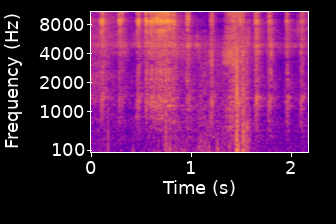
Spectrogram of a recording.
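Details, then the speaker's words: Sony Vaio laptop making an irregular, scratchy grinding and clicking in uneven bursts from inside. The source is unconfirmed; the owner guesses the "heater" and says it happens mainly when playing video or with many tabs open. "The only problem with this laptop is that it makes an annoying sound."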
